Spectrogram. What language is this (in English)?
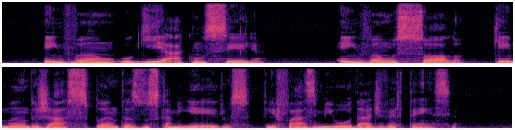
Portuguese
